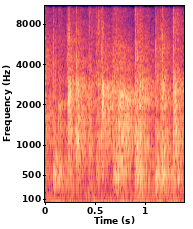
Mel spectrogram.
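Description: Audience clapping at an Indonesian religious sermon gathering, a short burst of several hands clapping at once with uneven rhythmic peaks, close and fairly loud, with no talking.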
